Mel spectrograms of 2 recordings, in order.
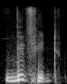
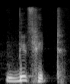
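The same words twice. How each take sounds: No difference in how they are said.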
